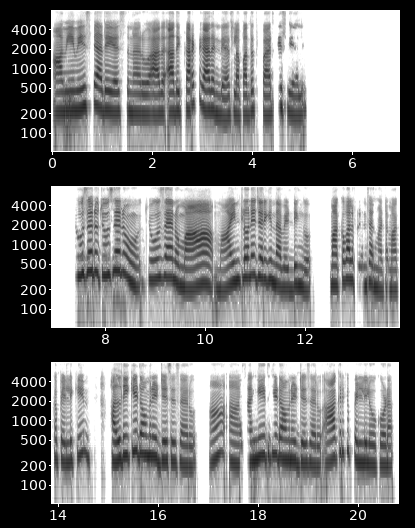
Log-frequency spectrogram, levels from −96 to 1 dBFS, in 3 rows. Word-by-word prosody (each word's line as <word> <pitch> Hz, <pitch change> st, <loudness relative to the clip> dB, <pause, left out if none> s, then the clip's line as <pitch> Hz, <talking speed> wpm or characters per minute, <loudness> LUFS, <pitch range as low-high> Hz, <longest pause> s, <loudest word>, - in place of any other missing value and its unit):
ఆమె 215 Hz, 0 st, +1 dB
ఏం 225 Hz, 0 st, +1 dB
యేస్తే 260 Hz, +2 st, -1 dB
అదే 230 Hz, -1 st, +1 dB
యేస్తున్నారు. 205 Hz, -1 st, -3 dB, 0.2 s
అది 205 Hz, +1 st, 0 dB, 0.2 s
అది 215 Hz, +1 st, 0 dB
కరెక్ట్ 270 Hz, +6 st, 0 dB
గాదండి 220 Hz, -5 st, +2 dB
అసల, 190 Hz, +1 st, -4 dB
ఆ -, -, -28 dB
పద్ధతి 220 Hz, +3 st, -4 dB
మార్చసేయాలి. 200 Hz, -1 st, -4 dB, 2.4 s
చూసాను, 365 Hz, +4 st, +4 dB
చూసాను. 365 Hz, +2 st, +3 dB, 0.4 s
చూసాను. 300 Hz, 0 st, +1 dB, 0.2 s
మా 205 Hz, 0 st, +5 dB, 0.6 s
మా 200 Hz, -, -4 dB, 0.2 s
ఇంట్లోనే 310 Hz, +4 st, +2 dB
జరిగింది 280 Hz, -4 st, +2 dB
ఆ -, -, -2 dB
వెడ్డింగు. 215 Hz, -1 st, -1 dB, 0.5 s
మా 235 Hz, -, +3 dB
అక్క 220 Hz, -, -16 dB
వాళ్ళ 285 Hz, -1 st, +4 dB
ఫ్రెండ్స్ 230 Hz, +2 st, -5 dB
అనమాట. 210 Hz, -3 st, -3 dB
మా 200 Hz, -, -3 dB
అక్క 200 Hz, -, -9 dB
పెళ్ళికి 235 Hz, +4 st, -3 dB, 0.6 s
హల్దీకి 265 Hz, +7 st, +3 dB
డామినేట్ 285 Hz, -5 st, +2 dB
జేసేసారు. 225 Hz, -4 st, -2 dB, 0.4 s
ఆహ్, 300 Hz, +5 st, -1 dB, 0.2 s
ఆ -, -, -2 dB, 0.3 s
సంగీత్‌కి 275 Hz, +5 st, 0 dB
డామినేట్ 245 Hz, -3 st, +1 dB
జేసారు. 215 Hz, -2 st, -3 dB, 0.2 s
ఆఖరికి 325 Hz, +7 st, -2 dB
పెళ్ళిలో 225 Hz, -2 st, +1 dB, 0.2 s
కూడా. 205 Hz, -1 st, -2 dB
235 Hz, 120 wpm, -23 LUFS, 210-285 Hz, 2.4 s, మా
